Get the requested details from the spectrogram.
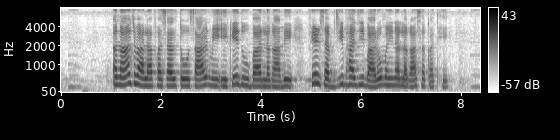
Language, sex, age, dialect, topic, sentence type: Chhattisgarhi, female, 60-100, Eastern, agriculture, statement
